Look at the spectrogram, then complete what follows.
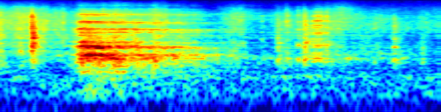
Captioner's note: sighs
